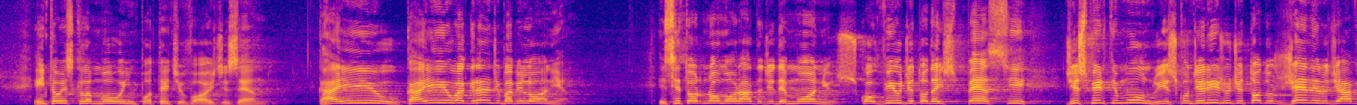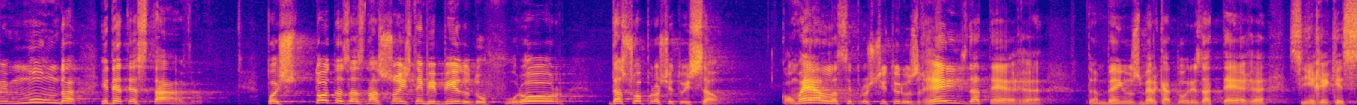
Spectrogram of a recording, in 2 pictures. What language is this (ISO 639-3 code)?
por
